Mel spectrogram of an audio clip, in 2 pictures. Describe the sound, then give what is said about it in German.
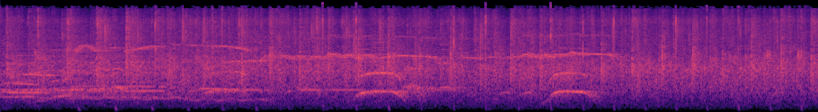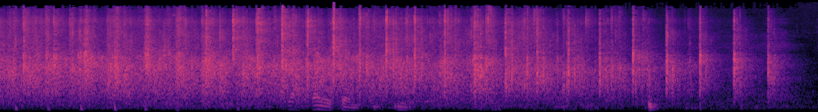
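Loud, sustained applause from a large audience welcoming a speaker onto the stage in Nuremberg, dense clapping with cheers and whoops early on, continuing steadily before thinning into scattered claps that fade out at the end. “Er liebt die Bibel, er liebt Gottes Wort, er liebt Menschen und Jesus und wir wollen ihn hier auf der Bühne mit einem tosen Applaus begrüßen.”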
